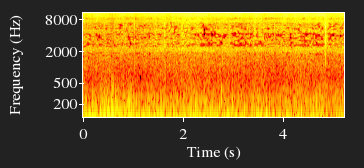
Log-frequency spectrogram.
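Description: Strong wind gusting across a campsite during motorcycle tent camping, a steady loud rush buffeting the microphone throughout with no voices.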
